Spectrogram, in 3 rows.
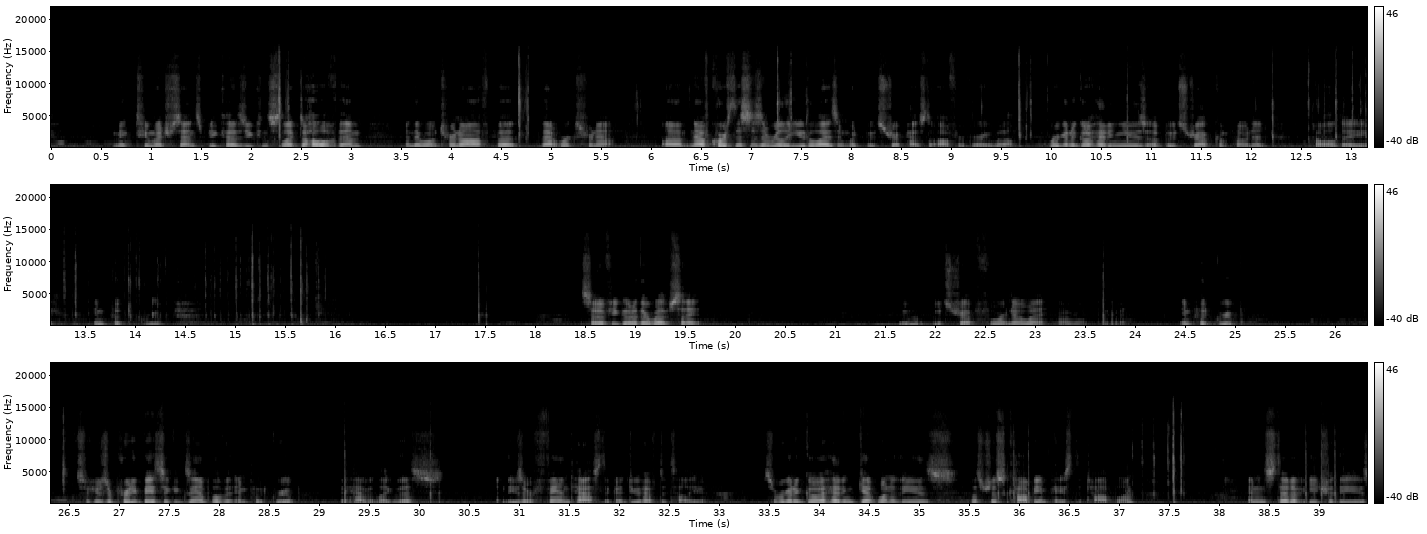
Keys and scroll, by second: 2.3 super+Tab, 7.4 super+Tab, 12.3 super+t, 37.3 super+c, 37.7 super+Tab.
